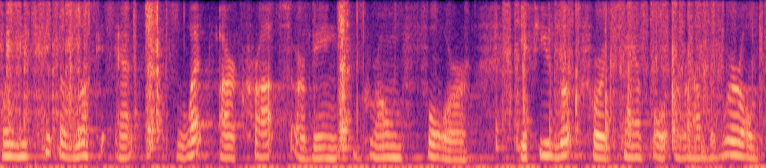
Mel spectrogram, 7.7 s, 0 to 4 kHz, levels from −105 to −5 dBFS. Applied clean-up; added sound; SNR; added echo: none; Writing; 7 dB; reverberation time 2.6 s.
